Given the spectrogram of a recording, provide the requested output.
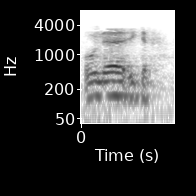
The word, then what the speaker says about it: أولئك: نعم الواو عليها صفر مستدير، تكتب ولا تنطق، مفيش واو في كلمة أولئك. أولئك، طب دي حاجة تكتبيها؟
